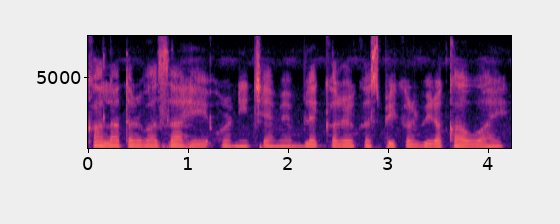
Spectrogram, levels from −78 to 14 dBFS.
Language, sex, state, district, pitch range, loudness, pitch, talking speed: Hindi, female, Arunachal Pradesh, Longding, 195-200 Hz, -18 LUFS, 195 Hz, 200 wpm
